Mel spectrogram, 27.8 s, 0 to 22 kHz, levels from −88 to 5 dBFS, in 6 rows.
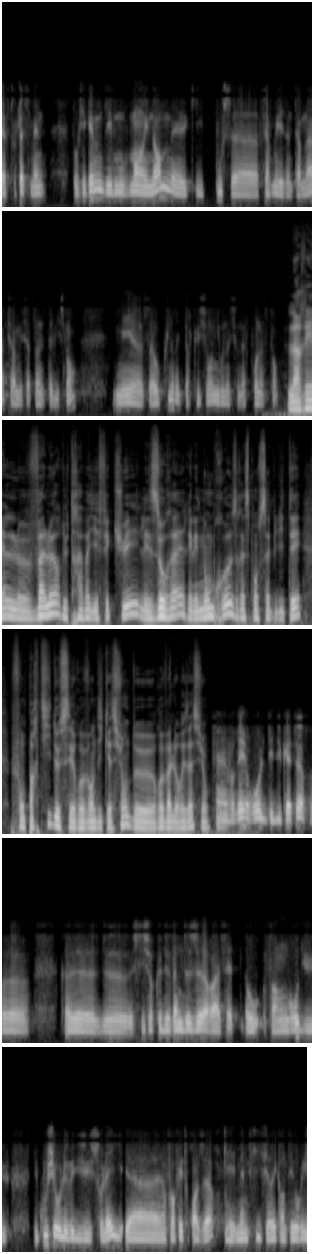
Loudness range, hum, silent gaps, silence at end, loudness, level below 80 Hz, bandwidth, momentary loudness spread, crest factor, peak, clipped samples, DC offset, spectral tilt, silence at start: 12 LU; none; none; 0 s; -26 LUFS; -50 dBFS; 16.5 kHz; 15 LU; 22 dB; -2 dBFS; under 0.1%; under 0.1%; -7.5 dB/octave; 0 s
